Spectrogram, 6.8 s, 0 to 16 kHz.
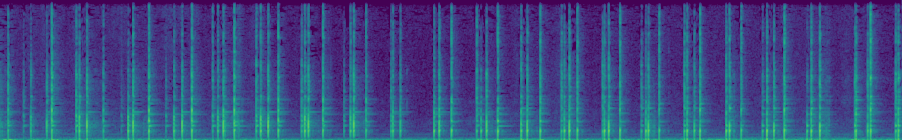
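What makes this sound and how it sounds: A small metal Altoids mint tin is tapped with fast, irregular fingertip-like strikes, about 38 sharp taps in under seven seconds. Each tap is a brief, dry metallic click with a bright top and a light tinny tone near 1.1 kHz that dies away almost instantly.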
